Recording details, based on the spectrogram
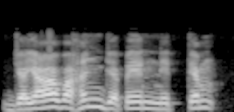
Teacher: ಜಯಾವಹನ್ ಜಪೇನ್ ನ ಪೂರ್ತಿ ಹೇಳಬಾರದು ನ್ ಬರಬೇಕು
